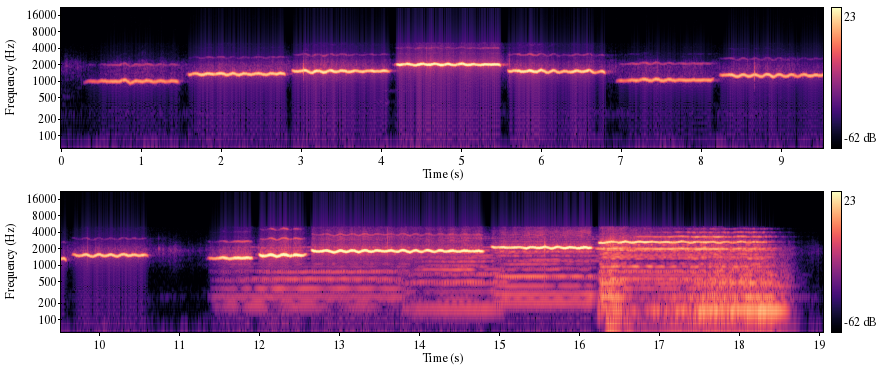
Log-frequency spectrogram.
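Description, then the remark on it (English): A lone whistler carries a slow, haunting melody of sustained pure notes, joined partway through by a dramatic swell of orchestral chords that builds underneath the tune; the signature whistle introducing the Household Finance Corporation program The Whistler. “That whistle is your invitation to listen to the Household Finance Corporation program, The Whistler.”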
